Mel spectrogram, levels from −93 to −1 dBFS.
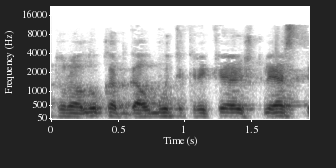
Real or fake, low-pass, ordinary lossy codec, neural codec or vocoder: fake; 14.4 kHz; MP3, 48 kbps; vocoder, 44.1 kHz, 128 mel bands every 256 samples, BigVGAN v2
